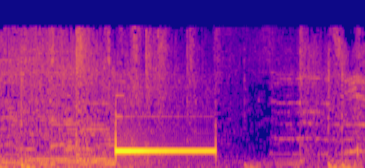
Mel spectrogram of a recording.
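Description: Ringing tone on a telephone line as a call connects: one steady, clear mid-pitched tone lasting about a second, rising above a low, muffled background noise that quiets after the tone ends.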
